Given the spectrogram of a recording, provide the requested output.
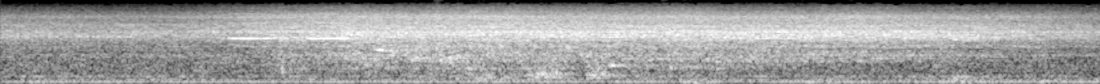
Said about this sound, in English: Is that the refrigerator making that noise? Yeah. Well, turn the refrigerator and see.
